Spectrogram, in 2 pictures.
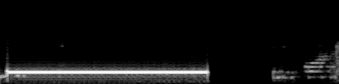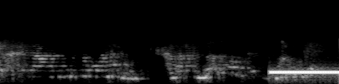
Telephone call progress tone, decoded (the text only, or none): ringback tone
